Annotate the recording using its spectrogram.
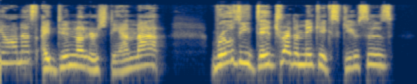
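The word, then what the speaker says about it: Rozzi: Rosie Who David Hennessy called Mr Rousy his name is pronounced Rosie people who know him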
